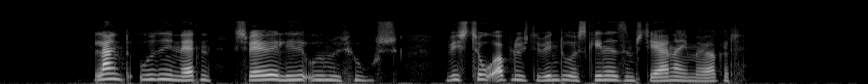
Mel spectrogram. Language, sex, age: Danish, female, 31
